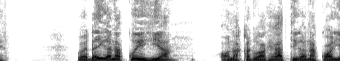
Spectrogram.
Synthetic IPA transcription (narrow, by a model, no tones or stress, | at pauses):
wɛdaiɣanakweɦia | ɔ̰nakadoakɛɣatiɣanakwaɾi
